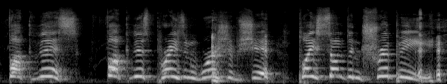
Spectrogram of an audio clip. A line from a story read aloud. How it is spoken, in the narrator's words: a guy in the back yelling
